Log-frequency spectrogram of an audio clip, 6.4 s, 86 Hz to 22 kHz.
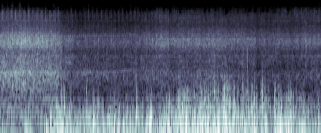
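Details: VW Jetta 1.4 TSI (BMY, 103 kW) petrol engine idling with a fast, uneven metallic clatter over a low rumble: loose timing chain.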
